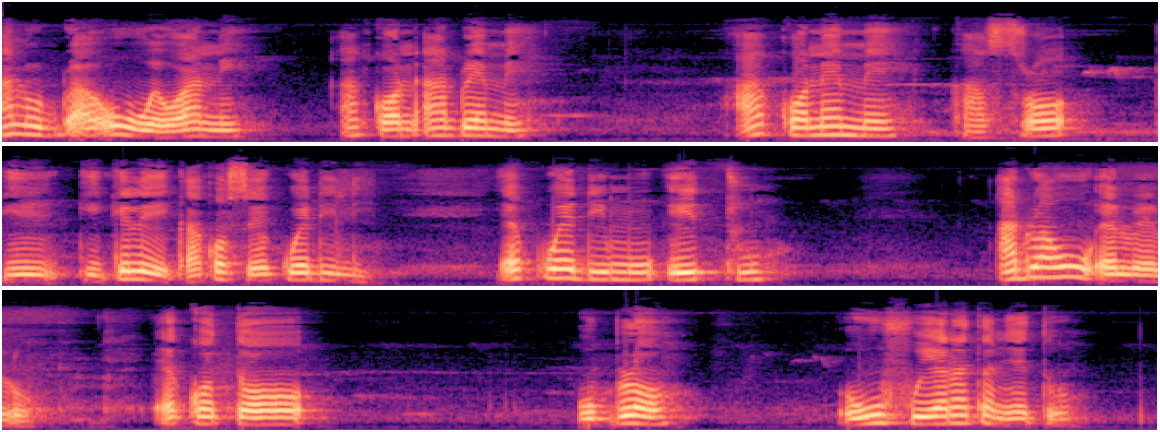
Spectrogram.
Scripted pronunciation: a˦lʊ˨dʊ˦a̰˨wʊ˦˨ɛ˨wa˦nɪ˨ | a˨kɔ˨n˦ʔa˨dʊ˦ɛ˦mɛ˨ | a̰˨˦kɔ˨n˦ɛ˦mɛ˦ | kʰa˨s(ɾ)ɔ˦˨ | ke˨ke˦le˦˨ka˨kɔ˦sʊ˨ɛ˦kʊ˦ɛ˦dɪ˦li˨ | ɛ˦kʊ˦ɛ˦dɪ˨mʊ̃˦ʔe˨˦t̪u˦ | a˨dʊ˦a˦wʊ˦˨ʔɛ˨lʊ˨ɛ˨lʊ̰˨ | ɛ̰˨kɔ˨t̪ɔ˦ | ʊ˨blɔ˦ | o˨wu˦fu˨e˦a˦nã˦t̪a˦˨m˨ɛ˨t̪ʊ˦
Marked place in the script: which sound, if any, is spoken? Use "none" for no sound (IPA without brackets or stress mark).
ɾ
